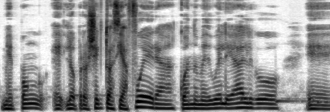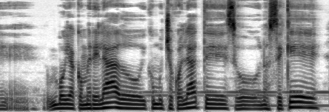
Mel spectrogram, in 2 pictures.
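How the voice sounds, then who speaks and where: Argentine man, podcast host, reflective explainer, mellow tone, faint music underneath. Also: mid-range voice, a little slow, few pauses. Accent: Rioplatense Spanish. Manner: reflective, explains with everyday examples. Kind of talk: casual conversation.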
